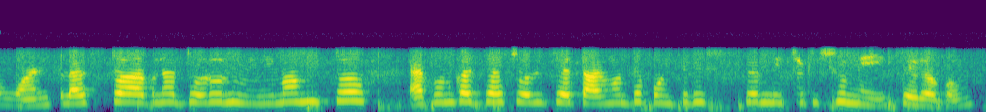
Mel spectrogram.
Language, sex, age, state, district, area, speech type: Bengali, female, 60+, West Bengal, Purba Bardhaman, rural, conversation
